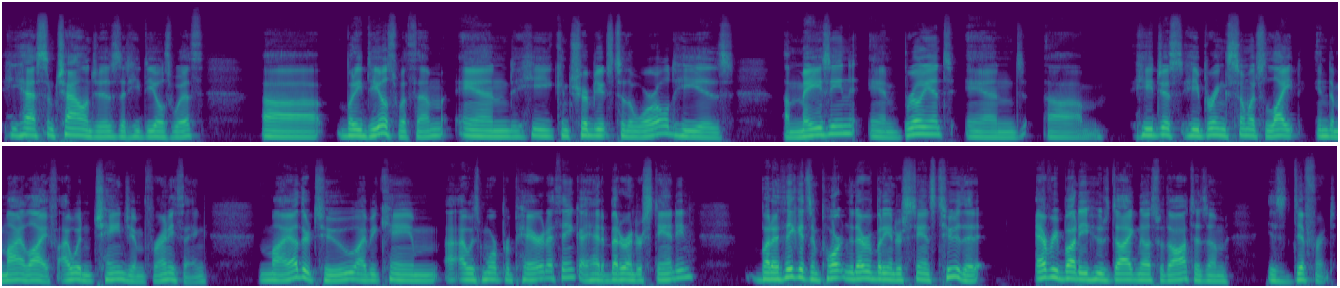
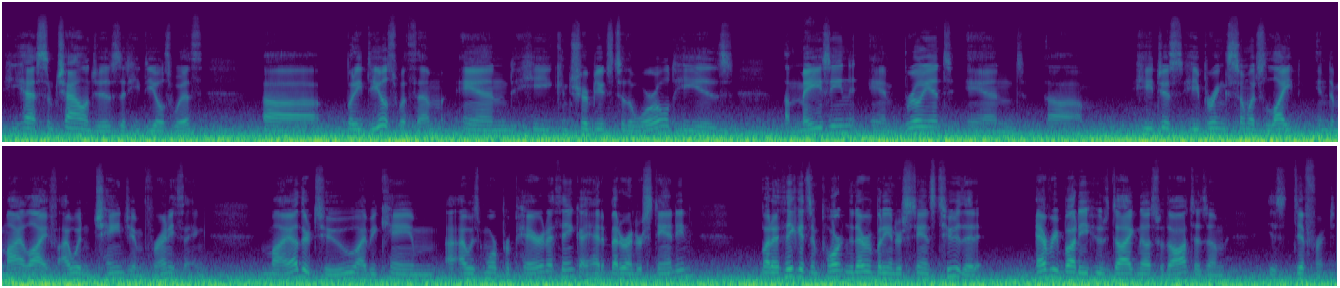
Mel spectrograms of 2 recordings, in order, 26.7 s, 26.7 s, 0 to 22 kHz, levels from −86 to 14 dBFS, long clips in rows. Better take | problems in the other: first | low rumble; loud; throughout; 5 dB below the speech

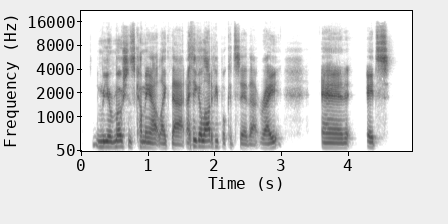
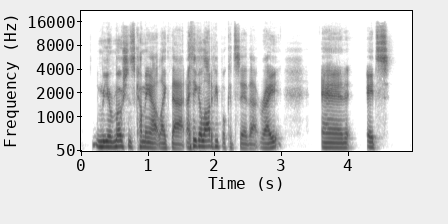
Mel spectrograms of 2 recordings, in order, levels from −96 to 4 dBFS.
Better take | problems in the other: second | thin; somewhat; fading below 250 Hz

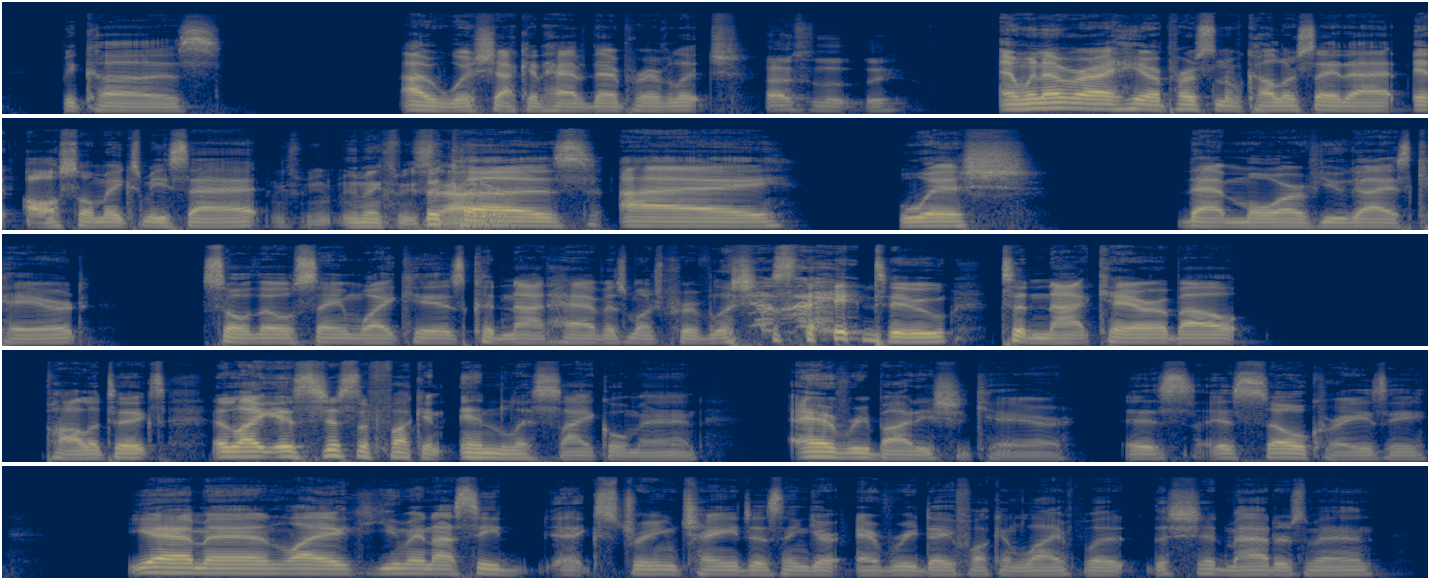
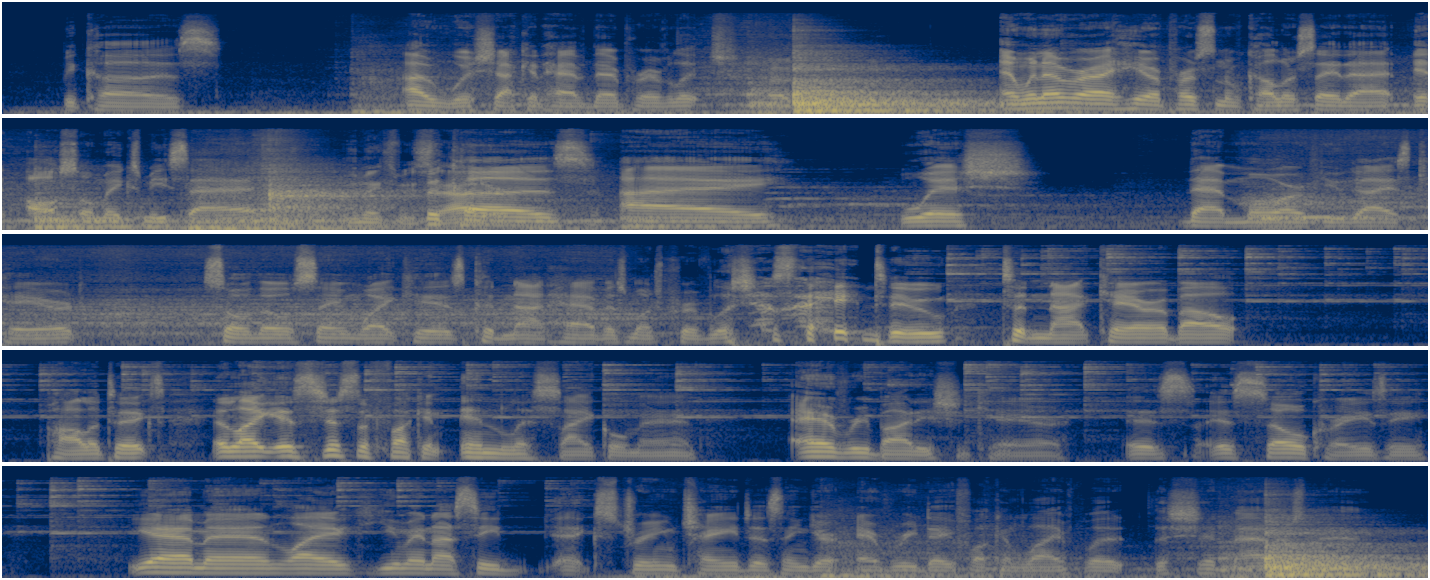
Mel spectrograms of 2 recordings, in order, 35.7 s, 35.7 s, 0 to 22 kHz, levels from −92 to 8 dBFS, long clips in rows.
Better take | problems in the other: first | household noises; loud; throughout; 5 dB below the speech

